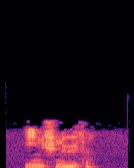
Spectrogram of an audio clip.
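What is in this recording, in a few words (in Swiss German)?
"inschnuufe", Alsatian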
